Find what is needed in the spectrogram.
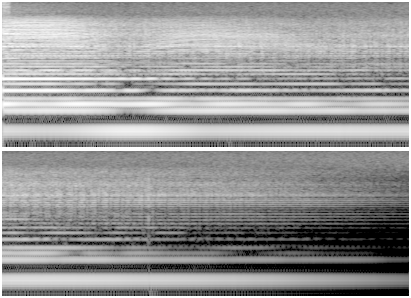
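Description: The final held chord of a rock song ringing out on effects-laden electric guitar over a low sustained bass note. No new notes are played, and it fades slowly to near silence by the end.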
